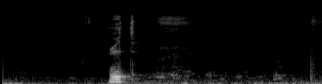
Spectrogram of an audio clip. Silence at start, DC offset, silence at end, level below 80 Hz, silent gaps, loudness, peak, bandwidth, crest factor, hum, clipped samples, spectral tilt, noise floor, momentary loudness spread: 0.05 s; under 0.1%; 0 s; -50 dBFS; none; -25 LUFS; -8 dBFS; 11.5 kHz; 24 dB; none; under 0.1%; -7.5 dB/octave; -55 dBFS; 28 LU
